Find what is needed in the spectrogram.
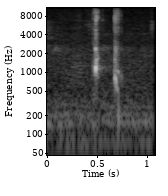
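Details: Two short, sharp little hiccup sounds close together over a faint background hum, from a baby with hiccups.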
